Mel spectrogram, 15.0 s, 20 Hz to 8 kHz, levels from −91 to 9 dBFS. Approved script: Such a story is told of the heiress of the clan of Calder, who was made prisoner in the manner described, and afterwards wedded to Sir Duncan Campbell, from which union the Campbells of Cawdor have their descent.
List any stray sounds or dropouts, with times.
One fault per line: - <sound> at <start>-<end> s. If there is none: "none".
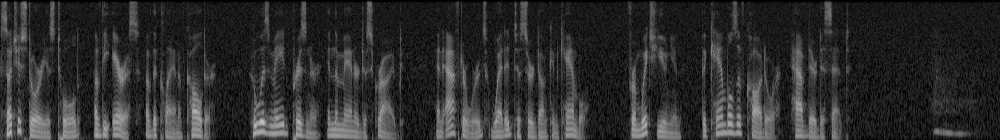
- sigh at 13.9-14.8 s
